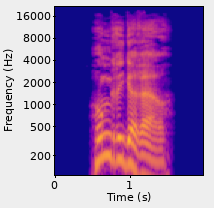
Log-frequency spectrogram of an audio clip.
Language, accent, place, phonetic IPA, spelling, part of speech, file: German, Germany, Berlin, [ˈhʊŋʁɪɡəʁɐ], hungrigerer, adjective, De-hungrigerer.ogg
- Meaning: inflection of hungrig: 1. strong/mixed nominative masculine singular comparative degree 2. strong genitive/dative feminine singular comparative degree 3. strong genitive plural comparative degree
